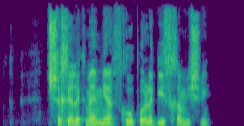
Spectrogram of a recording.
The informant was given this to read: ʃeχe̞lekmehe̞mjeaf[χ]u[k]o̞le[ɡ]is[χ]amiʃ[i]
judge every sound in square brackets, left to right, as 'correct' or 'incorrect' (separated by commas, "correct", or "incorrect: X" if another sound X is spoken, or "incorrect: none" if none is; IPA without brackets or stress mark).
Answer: correct, incorrect: p, correct, correct, correct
